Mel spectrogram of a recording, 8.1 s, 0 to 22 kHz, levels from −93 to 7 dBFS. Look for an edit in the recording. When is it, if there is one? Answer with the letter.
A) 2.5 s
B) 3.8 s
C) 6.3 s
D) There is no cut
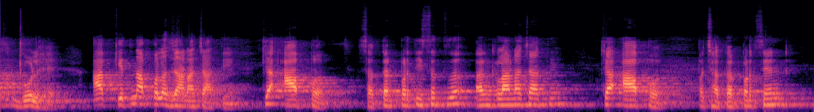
D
